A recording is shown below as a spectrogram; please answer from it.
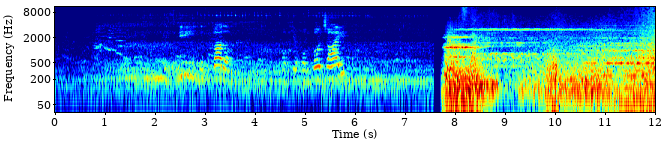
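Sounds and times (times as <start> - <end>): high metallic ringing tones: 7.8 - 12.0.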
